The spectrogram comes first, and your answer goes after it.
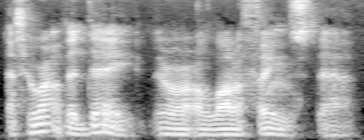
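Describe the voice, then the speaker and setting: A man coaching viewers through an exercise in an informal, halting way, in short phrases. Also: a bass voice, lively intonation, husky. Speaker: breathwork coach giving online guidance. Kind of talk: instructional talk to viewers.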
